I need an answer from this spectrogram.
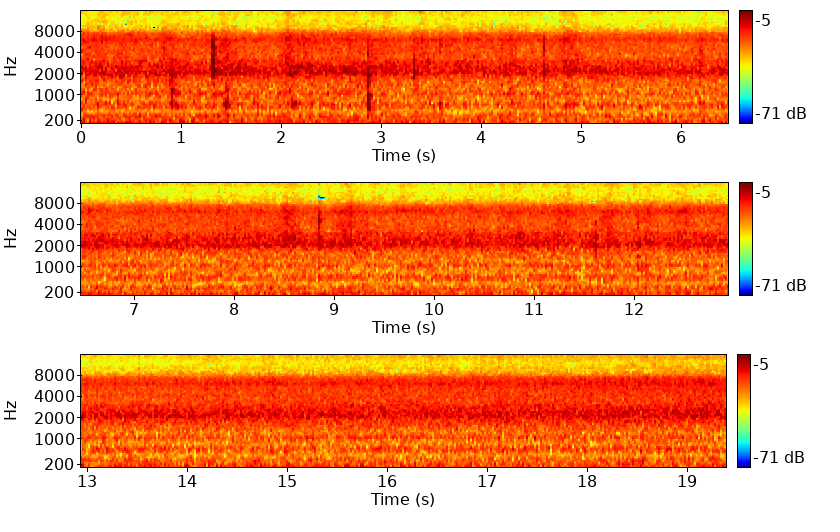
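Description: Steady hiss of chicken wings frying in sauce in a wok over a gas flame. There are a few sharp knocks of the wooden spatula against the wok in the first few seconds while the wings are stirred.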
